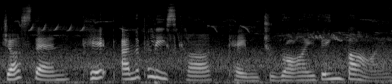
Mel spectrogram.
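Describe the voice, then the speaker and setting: A woman narrating a children's story in an expressive read-aloud style. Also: medium pitch, slow pace, noisy background. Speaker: storybook reader.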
